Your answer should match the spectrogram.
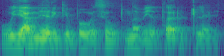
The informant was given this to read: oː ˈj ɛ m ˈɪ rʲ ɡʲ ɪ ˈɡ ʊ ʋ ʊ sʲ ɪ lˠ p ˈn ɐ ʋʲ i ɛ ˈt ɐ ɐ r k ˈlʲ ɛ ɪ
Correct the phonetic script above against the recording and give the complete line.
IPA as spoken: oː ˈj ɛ m ˈɪ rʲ ɡʲ ɪ ˈb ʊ ʋ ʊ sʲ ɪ lˠ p ˈn ɐ ʋʲ i ɛ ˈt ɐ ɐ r k ˈlʲ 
